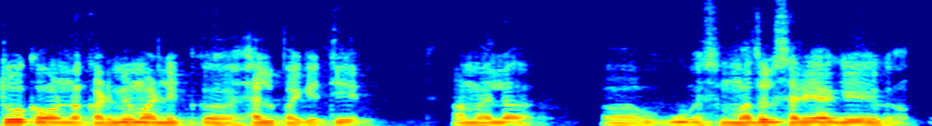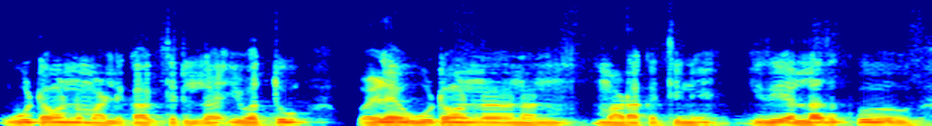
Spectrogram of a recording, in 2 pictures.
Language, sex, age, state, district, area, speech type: Kannada, male, 18-30, Karnataka, Dharwad, urban, spontaneous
